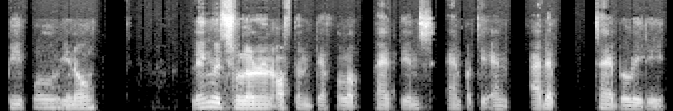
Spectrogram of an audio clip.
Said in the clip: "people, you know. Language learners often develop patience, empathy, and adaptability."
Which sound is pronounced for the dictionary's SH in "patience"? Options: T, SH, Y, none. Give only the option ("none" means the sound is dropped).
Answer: none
